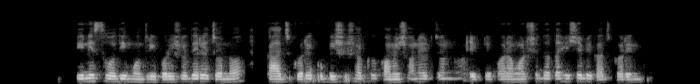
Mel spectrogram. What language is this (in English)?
Bangla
